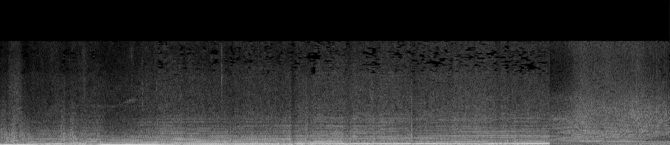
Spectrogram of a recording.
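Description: Race car engine under acceleration: its note lifts and dips about a second in, then climbs steadily as it pulls. About five and a half seconds in the sound cuts abruptly to a quieter engine note.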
